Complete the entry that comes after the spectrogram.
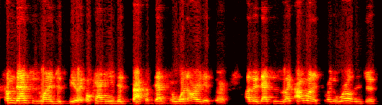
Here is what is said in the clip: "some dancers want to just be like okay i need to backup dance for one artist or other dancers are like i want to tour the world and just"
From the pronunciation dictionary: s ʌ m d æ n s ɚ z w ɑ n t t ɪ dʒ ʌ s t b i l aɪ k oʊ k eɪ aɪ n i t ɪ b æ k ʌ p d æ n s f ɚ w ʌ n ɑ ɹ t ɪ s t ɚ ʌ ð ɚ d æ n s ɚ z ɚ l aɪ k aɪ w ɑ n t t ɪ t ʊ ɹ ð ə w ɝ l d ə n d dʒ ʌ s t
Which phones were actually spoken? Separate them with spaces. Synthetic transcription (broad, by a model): s ʌ m d æ n s ɚ z w ɑ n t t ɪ dʒ ʌ s b i l aɪ k oʊ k eɪ aɪ n i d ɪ b æ k ʌ p d æ n s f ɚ w ʌ n ɑ ɹ t ɪ s t ɚ ʌ ð ɚ d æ n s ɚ z ɚ l aɪ k aɪ w ɑ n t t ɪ t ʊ ɹ ð ə w ɝ l d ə n dʒ ʌ s t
